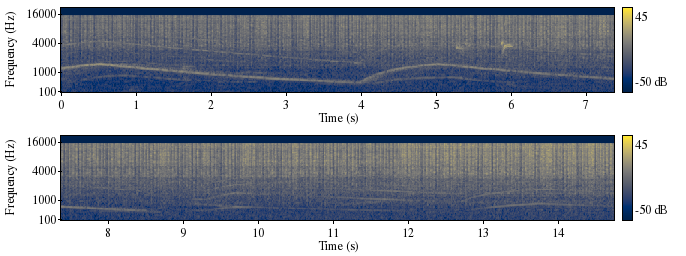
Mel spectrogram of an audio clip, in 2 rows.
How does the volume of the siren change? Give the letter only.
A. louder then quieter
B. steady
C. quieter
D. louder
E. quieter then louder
C.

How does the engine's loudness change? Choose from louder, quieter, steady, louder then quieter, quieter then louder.
louder.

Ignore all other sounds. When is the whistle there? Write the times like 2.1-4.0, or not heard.
5.2-6.0.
